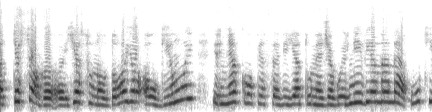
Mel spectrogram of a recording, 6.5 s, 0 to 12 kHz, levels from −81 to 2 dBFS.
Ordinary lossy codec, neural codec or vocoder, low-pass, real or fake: AAC, 48 kbps; vocoder, 22.05 kHz, 80 mel bands, WaveNeXt; 9.9 kHz; fake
